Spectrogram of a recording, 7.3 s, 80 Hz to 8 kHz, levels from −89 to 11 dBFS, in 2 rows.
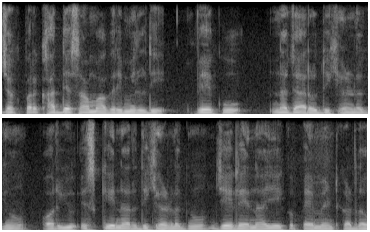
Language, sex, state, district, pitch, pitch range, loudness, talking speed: Garhwali, male, Uttarakhand, Uttarkashi, 100 Hz, 90-105 Hz, -18 LUFS, 145 wpm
